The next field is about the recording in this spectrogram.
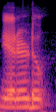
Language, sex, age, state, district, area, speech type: Kannada, female, 30-45, Karnataka, Bangalore Urban, rural, read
